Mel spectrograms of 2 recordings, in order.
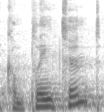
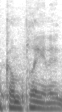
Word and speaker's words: complainant: the complaint the complainant I'm sorry pronouncing that wrong the complaintant is that how we pronounce it anyway the complainant yes and no one's no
